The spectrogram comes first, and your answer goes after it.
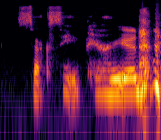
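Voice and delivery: imitated whisper. Retelling how a man answered a receptionist, retelling a whispered company name. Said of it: "like whispering the company name".

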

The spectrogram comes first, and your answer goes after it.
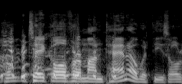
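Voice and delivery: put-on German accent that slips and slides off. Playing around as the character, do a Johann Hex voice, losing the accent. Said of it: "I'm losing the accent".

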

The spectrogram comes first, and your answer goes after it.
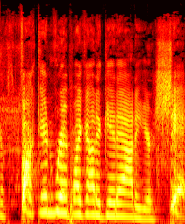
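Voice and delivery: frantic, panicked cry, pitched very high. Retelling a horror scene, imitating a panicked cry. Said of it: "She's like".

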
